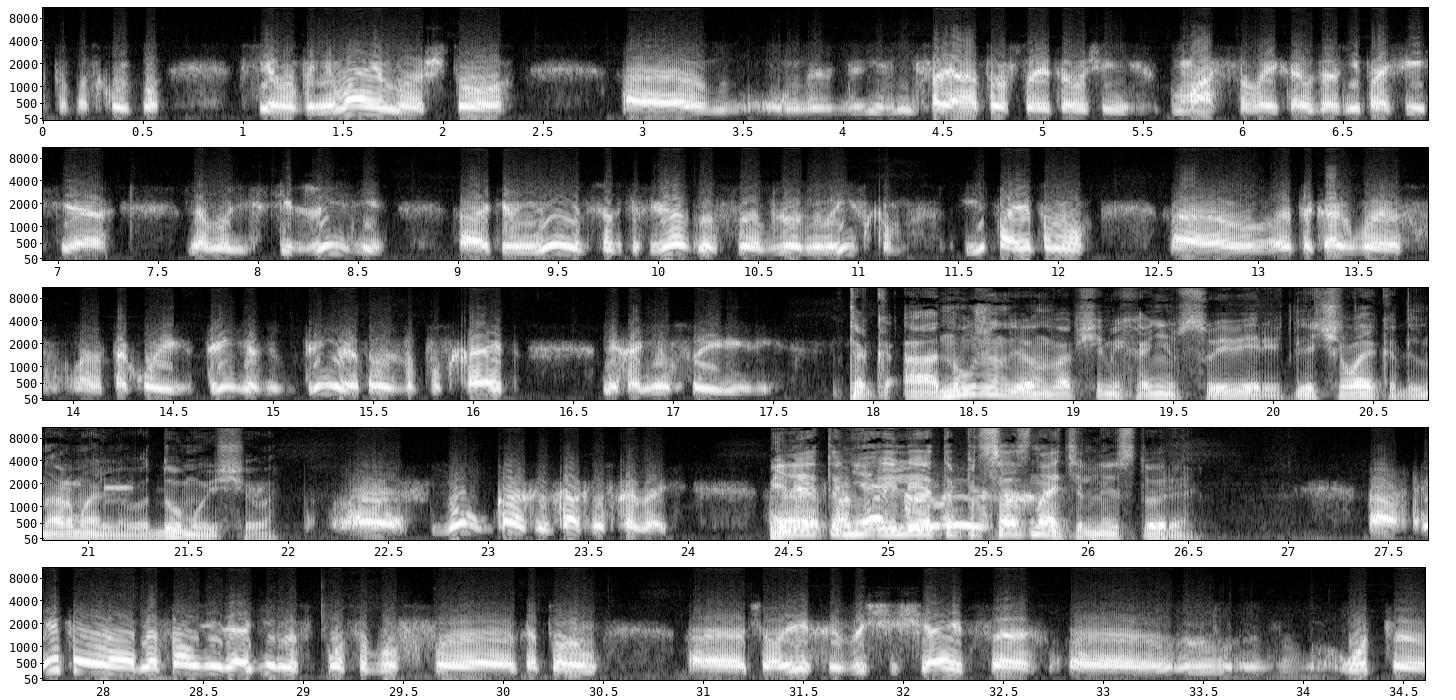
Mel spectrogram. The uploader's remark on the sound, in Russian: по телефону прокомментировал тему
